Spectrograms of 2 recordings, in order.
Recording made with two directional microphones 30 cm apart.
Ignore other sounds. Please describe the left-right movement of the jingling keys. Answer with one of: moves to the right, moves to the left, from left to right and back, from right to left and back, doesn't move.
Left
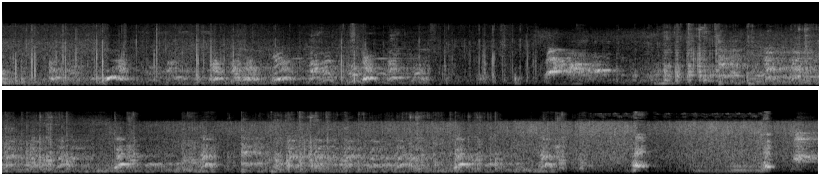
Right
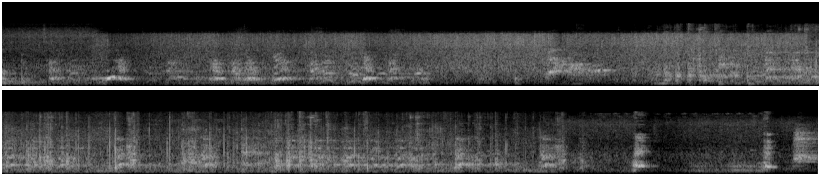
from left to right and back.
